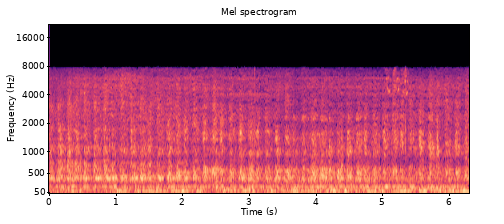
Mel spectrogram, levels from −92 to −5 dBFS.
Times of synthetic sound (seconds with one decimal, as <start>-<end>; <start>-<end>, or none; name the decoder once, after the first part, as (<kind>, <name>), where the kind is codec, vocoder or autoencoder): none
